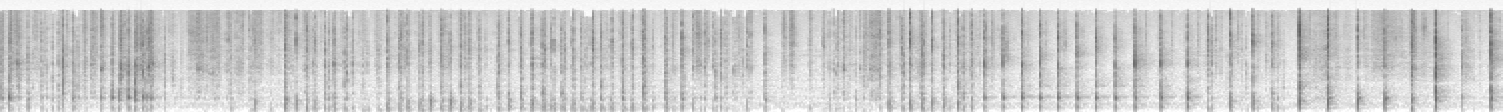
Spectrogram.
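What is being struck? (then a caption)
Molded paper pulp packaging tray. A large molded paper pulp packaging tray with a textured surface, held upright, is tapped quickly with the fingertips of both hands. The result is a fast patter of short, dry, muffled taps with a low, hollow body. Toward the end the taps become more spaced out and slightly louder.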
